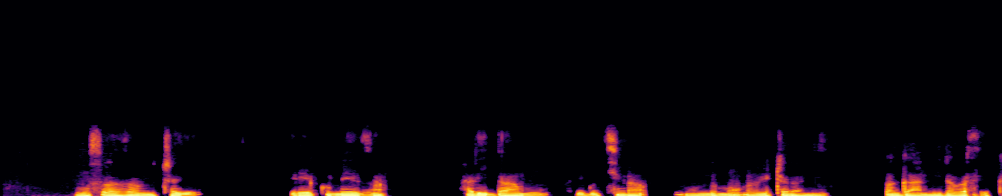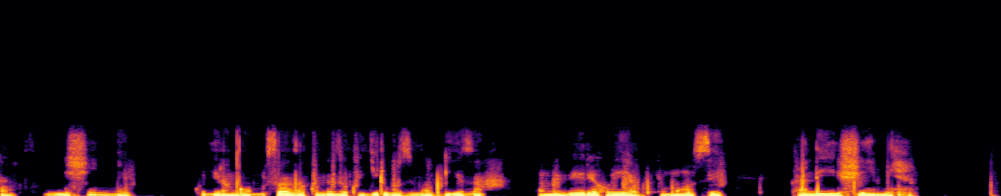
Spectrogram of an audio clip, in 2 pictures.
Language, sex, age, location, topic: Kinyarwanda, male, 25-35, Kigali, health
